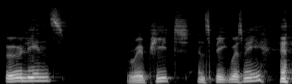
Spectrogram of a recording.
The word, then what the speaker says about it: Öhlins: Hidden down here is Öhlins. That's how it's pronounced. Öhlins.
